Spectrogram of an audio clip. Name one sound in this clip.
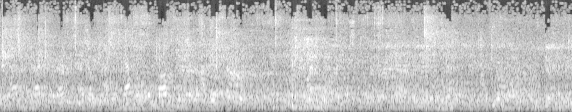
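People chat quietly in a large echoing hall.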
